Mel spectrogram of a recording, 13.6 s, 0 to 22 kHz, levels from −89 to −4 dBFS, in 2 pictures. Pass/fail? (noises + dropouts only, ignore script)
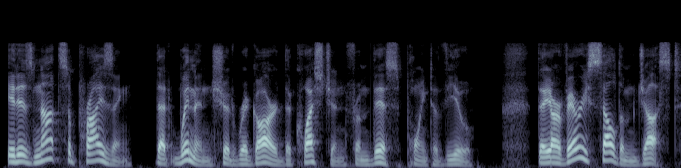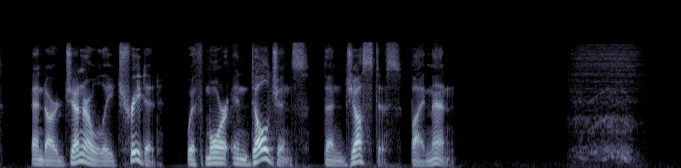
fail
